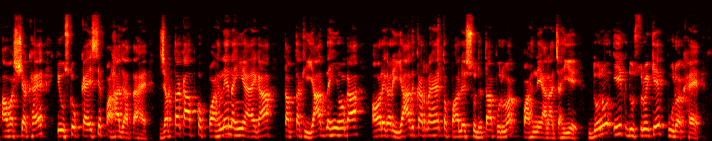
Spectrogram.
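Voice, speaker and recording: A man teaching how to read and memorize Vedic mantras, explaining patiently and chanting the syllables slowly and drawn out. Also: high-pitched. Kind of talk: recitation lesson.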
